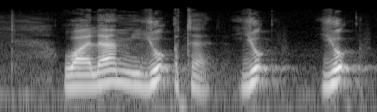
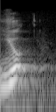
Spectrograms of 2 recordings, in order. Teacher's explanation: همزه مادامی که این گونه ساکن باشه به گونه ادا میشه که ما باید کاملا تارهای صوتی را ببندیم و از انتهای حلق یا اخیر حلق ادا میشه و در وقتی که این را ادا میکنیم تارهای صوتی باید کاملا قفل بشه، بند بشه.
